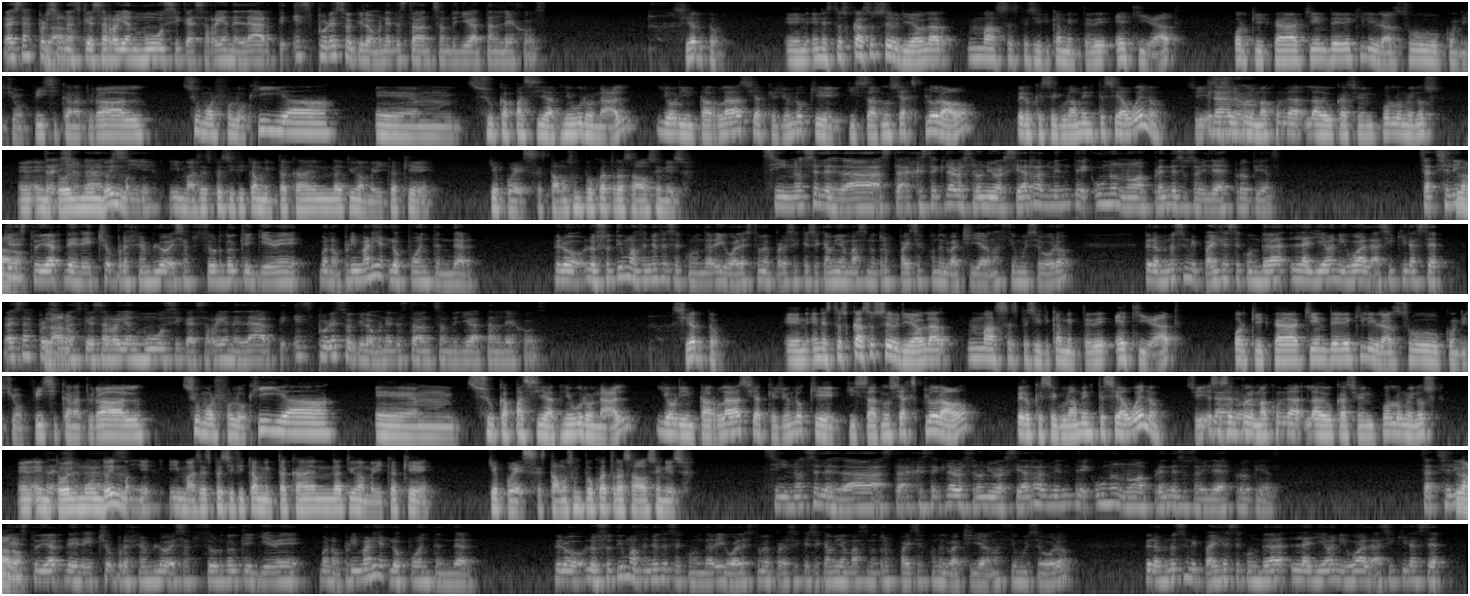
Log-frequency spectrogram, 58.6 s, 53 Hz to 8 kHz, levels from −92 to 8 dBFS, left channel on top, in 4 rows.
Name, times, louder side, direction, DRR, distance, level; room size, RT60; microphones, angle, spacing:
voice 1, 0.0-5.4 26.7-27.2 29.7-30.9 36.9-42.1 43.5-48.7 49.5-54.7 55.4-58.3, left 2 dB, 75° left, 0.9 m, -32 dB
voice 2, 6.7-7.2 7.8-11.7 12.3-16.1 16.5-18.0 18.4-21.0 21.2-24.3 24.8-26.2 26.6-29.0 29.5-33.6 34.2-36.2 43.9-44.2, right 3 dB, 55° right, 0.7 m, -26 dB
11.0 x 4.4 x 2.3 m
head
